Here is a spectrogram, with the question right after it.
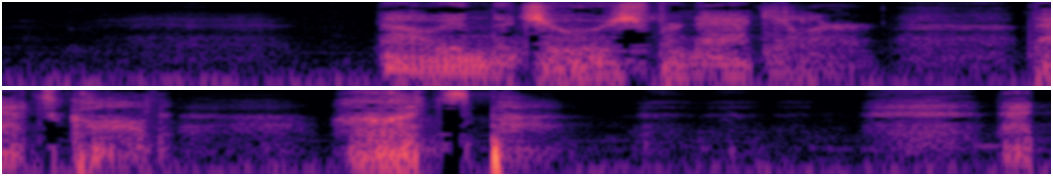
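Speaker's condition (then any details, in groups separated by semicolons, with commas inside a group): Vocal cord paralysis, unilateral; voice not yet back, audibly affected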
